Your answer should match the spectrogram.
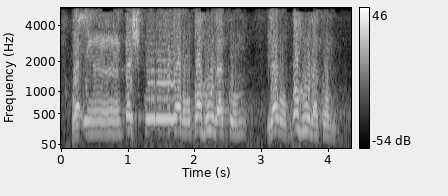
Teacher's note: هاء الضمير قبل حرف متحرك الضاد وبعد حرف متحرك اللام، ايه هنا لا نمد. شوفوا، ما حاطين واو صغيرة انه علامة المد. · Term: اختلاس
